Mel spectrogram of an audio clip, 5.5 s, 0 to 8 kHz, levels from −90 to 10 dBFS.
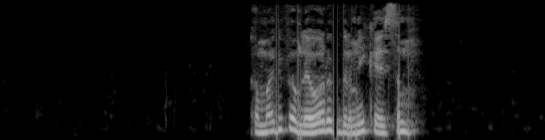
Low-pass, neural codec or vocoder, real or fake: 7.2 kHz; none; real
